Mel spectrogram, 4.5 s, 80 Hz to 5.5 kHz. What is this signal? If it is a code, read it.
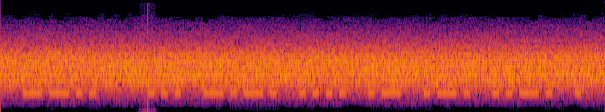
Morse code, heard as a keyed tone, about 24 wpm, 530 Hz, with noise. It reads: Z SCHARFE
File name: daily / 23wpm noise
